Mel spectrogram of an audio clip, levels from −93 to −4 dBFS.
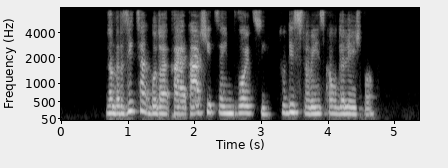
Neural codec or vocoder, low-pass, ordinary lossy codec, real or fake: codec, 44.1 kHz, 2.6 kbps, DAC; 7.2 kHz; none; fake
